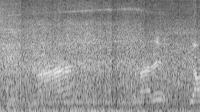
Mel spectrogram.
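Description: A man speaking over the steady low rumble of street traffic passing close by.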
